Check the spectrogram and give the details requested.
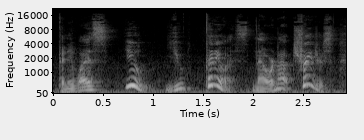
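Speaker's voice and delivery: high-pitched playful clown voice; Pennywise. Retold or imitated. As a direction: swoop up high, coaxing a child to trust you. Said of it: "he does the whole".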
